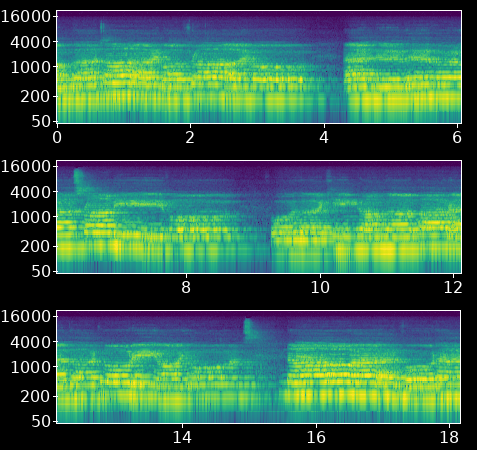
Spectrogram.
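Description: A man chanting liturgical prayer on held pitches, in phrases about five seconds long with brief breaths between them.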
